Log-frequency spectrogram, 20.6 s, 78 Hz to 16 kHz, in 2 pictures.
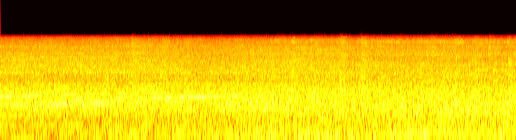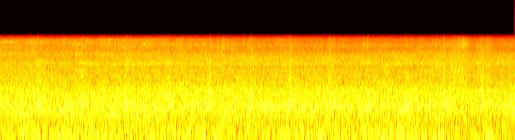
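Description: Seibu E31 electric locomotive's train of hopper wagons rolling past steadily, a continuous wheel-on-rail rumble with clickety-clack over the rail joints.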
